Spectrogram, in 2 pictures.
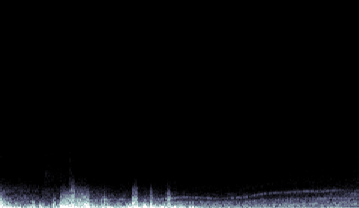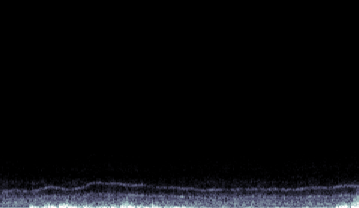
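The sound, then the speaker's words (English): Deep rumbling thunder bursts roll in and out over a steady whooshing wind, with a thin rising whistle drifting above: a theatrical storm sound effect cued during a stage rehearsal, swelling, easing, then booming again near the end. “Cue the storm effects.”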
